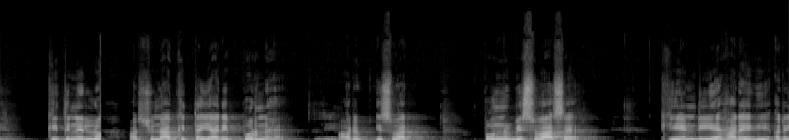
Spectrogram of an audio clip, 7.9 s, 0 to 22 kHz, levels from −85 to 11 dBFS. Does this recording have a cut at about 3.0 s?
no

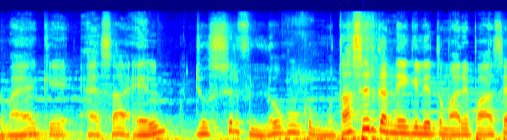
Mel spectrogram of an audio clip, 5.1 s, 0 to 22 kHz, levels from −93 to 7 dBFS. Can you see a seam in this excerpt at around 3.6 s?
no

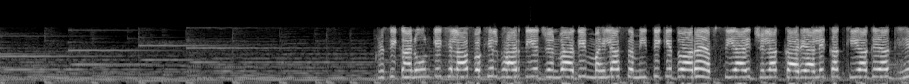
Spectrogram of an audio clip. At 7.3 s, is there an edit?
no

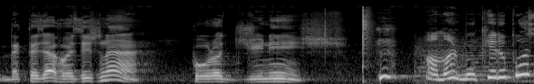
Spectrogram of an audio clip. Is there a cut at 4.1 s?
yes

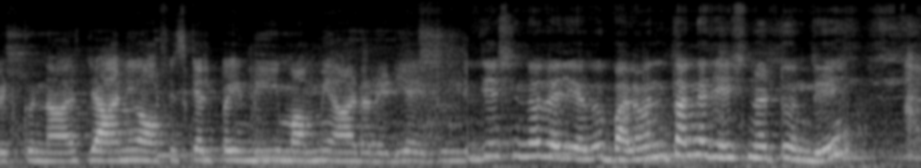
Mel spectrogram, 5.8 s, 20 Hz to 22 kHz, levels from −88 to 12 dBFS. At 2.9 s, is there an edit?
yes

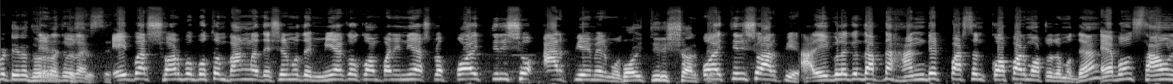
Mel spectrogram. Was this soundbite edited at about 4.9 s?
no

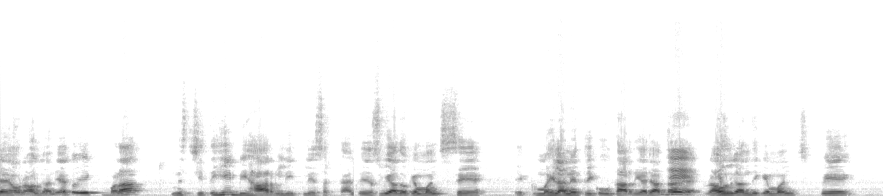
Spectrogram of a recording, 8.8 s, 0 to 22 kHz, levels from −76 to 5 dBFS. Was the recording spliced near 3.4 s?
yes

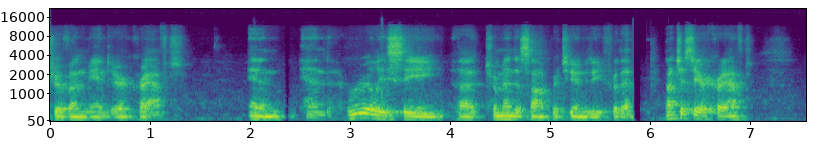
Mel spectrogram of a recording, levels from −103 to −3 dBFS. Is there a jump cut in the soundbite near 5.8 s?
yes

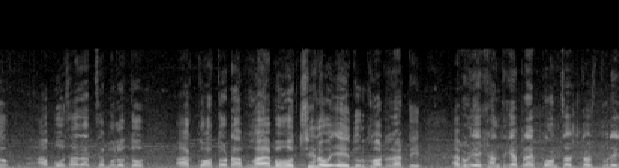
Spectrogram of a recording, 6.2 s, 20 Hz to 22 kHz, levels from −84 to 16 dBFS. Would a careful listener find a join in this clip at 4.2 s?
no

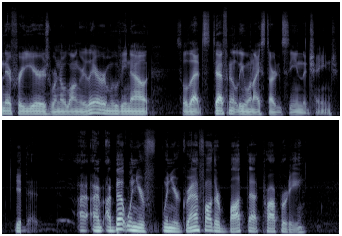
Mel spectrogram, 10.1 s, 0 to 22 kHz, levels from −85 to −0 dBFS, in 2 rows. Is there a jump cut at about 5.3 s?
yes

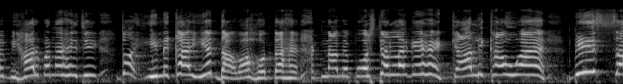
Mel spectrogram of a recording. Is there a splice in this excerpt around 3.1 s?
yes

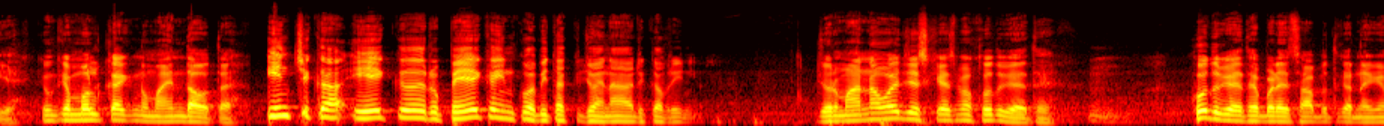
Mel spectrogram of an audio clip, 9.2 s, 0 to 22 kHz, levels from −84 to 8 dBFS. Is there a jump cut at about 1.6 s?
yes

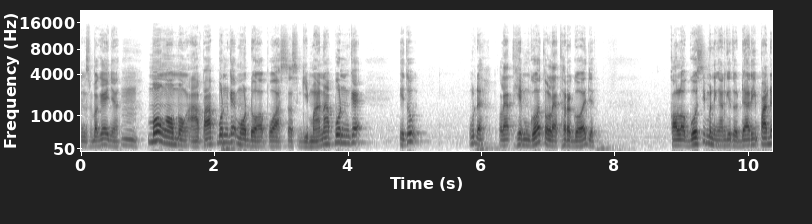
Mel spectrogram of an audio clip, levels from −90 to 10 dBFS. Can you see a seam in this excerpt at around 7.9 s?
no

